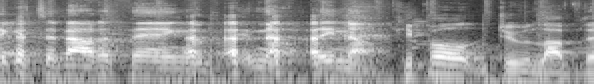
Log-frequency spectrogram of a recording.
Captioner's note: laughs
